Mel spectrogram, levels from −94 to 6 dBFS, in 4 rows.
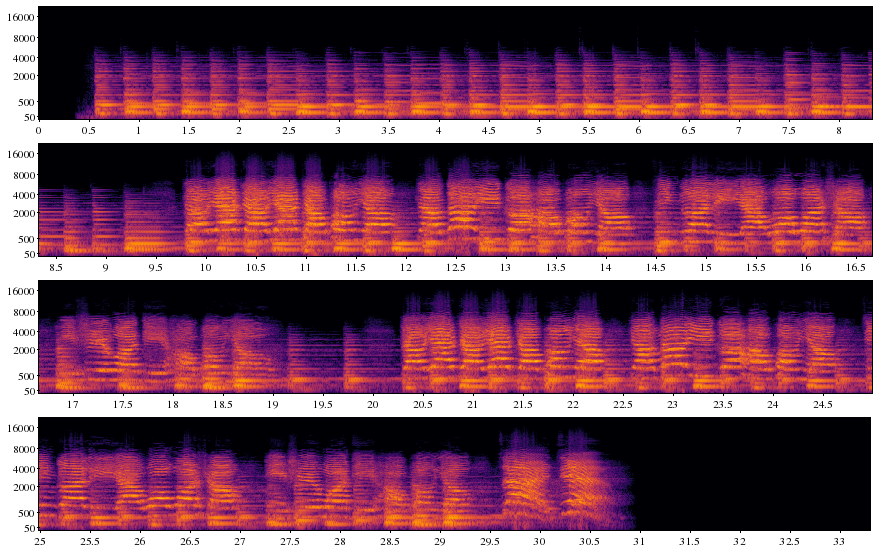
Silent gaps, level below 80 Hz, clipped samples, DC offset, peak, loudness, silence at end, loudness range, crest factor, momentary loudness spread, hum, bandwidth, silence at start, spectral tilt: none; -54 dBFS; under 0.1%; under 0.1%; -4 dBFS; -18 LUFS; 2.6 s; 8 LU; 16 dB; 12 LU; none; 8.4 kHz; 0.55 s; -5 dB/octave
